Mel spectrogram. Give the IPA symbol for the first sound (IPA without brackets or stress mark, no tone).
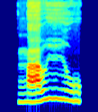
ŋ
